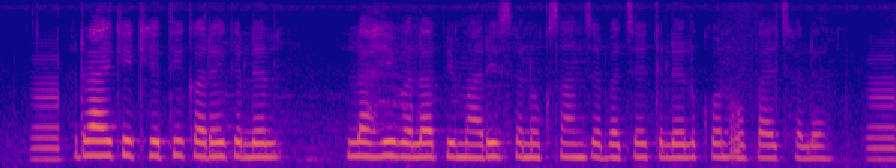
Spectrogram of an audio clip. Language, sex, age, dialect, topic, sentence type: Maithili, female, 18-24, Eastern / Thethi, agriculture, question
